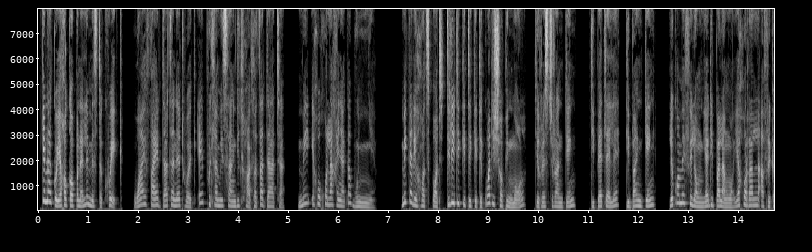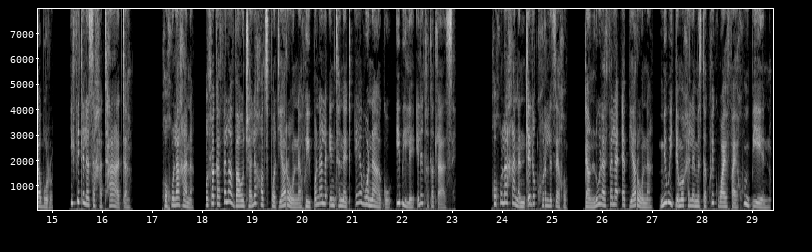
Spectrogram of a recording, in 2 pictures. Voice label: Tswana Conversational

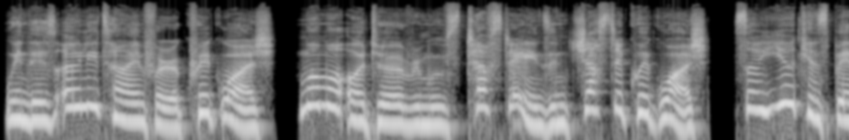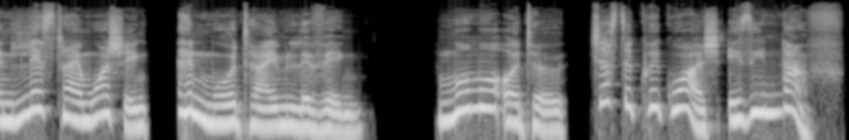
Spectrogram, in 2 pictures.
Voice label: English Bright

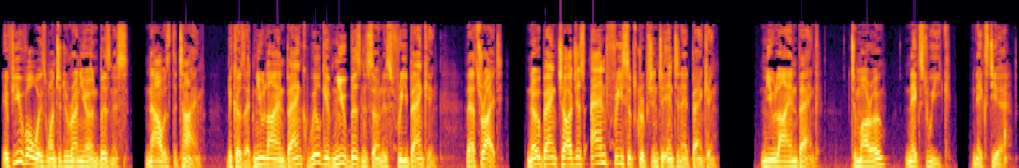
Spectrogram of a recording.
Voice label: English Corporate

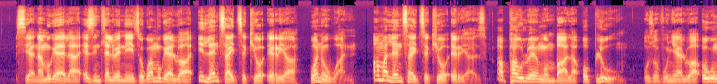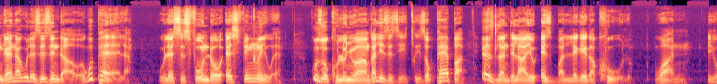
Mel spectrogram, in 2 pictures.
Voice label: Zulu Corporate Showcase

